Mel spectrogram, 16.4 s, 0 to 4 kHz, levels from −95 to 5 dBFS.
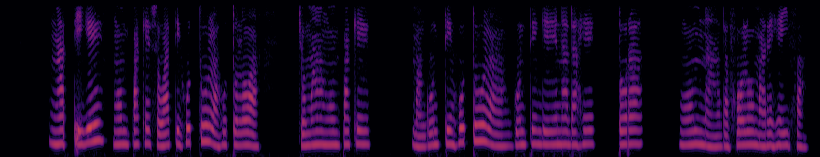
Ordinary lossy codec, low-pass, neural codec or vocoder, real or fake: none; 3.6 kHz; none; real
